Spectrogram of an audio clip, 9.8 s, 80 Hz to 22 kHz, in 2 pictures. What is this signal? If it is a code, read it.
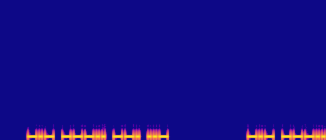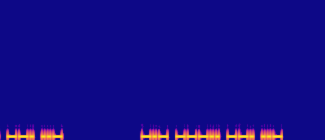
Morse code, heard as a keyed tone, about 28 wpm, 700 Hz. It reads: K8GU K8GU K8GU
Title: Easy Call Signs Repeated 3x - 28wpm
